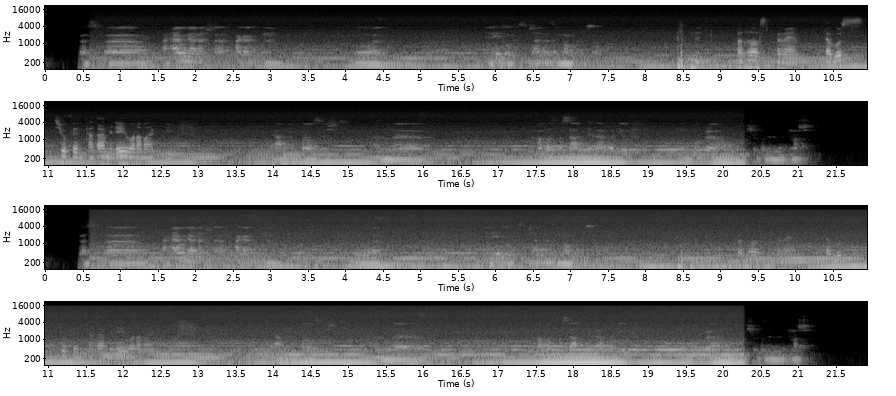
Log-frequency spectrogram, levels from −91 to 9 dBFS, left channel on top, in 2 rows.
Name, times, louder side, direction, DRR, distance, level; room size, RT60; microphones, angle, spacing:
voice 1, 0.4-3.3 4.1-5.2 5.9-7.5 13.9-14.8 15.3-16.1 17.4-19.0 19.3-21.1, equal, 60° right, 3.3 m, -34 dB
sound 1, 0.6-20.3, right 4 dB, 85° right, 0.4 m, -30 dB
voice 2, 8.4-8.9 9.2-10.8 11.1-12.7 14.1-14.3, left 6 dB, 85° left, 0.3 m, -33 dB
8.7 x 3.5 x 6.7 m
head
